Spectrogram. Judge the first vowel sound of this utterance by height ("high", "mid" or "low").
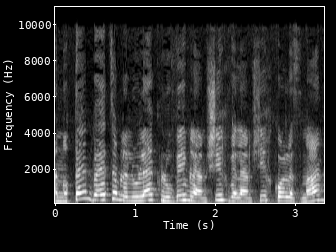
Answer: mid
